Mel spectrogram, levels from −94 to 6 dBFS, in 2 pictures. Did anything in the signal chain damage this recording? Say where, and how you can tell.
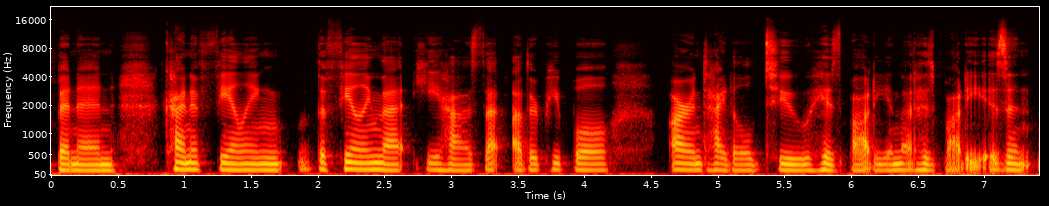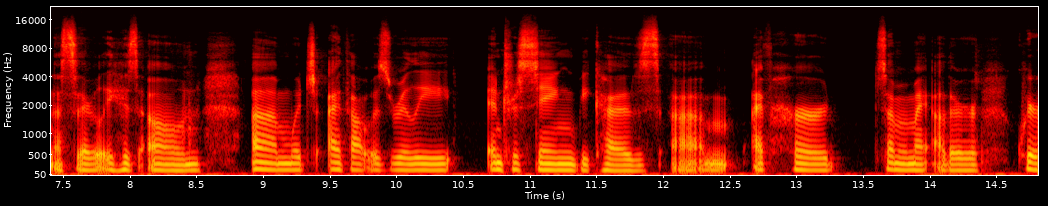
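No, nothing in the signal chain audibly damaged this speech recording. No stage, from the analogue wiring through to playback, leaves a mark that can be heard anywhere in the audio.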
